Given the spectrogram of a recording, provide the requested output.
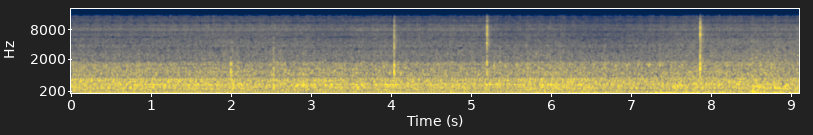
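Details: Opel/Vauxhall engine that sometimes idles at 2000–3000 rpm, now idling around 800 rpm while intake joints are sprayed with water: steady even idle, a few faint clicks, no hiss or speed change, so no vacuum leak; throttle body next.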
